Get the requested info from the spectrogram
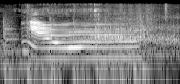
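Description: A high, voice-like note that swoops down and then holds steady for about a second and a half, over background music.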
